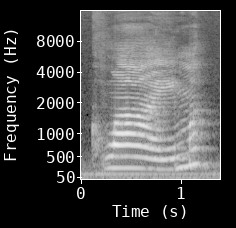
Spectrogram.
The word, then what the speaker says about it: climb: words to know another climb the b is silent climb full like full moon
